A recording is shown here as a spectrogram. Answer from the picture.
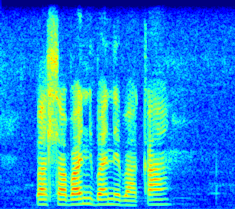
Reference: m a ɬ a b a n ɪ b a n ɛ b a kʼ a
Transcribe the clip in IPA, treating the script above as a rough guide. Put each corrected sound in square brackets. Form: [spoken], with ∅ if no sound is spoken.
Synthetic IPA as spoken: [b] a ɬ a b a n [i] b a n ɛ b a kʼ a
